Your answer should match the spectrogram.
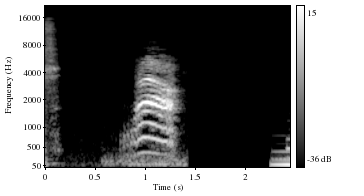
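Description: A single cat meow, about a second long, rising and then falling in pitch.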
